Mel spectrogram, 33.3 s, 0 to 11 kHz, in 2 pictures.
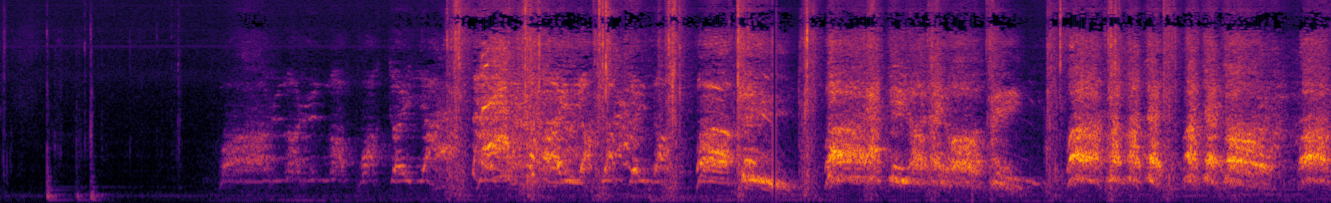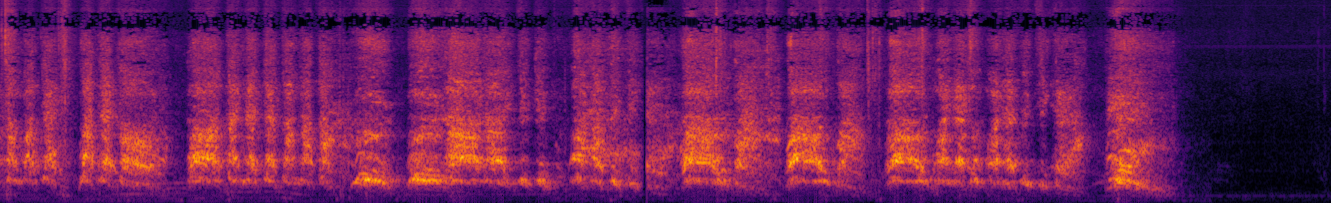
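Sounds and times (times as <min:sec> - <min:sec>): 
group of men shouting haka chant in unison: 0:02.8 - 0:31.4
crowd ambience: 0:05.2 - 0:30.0
sharp stomps and slaps of haka performers: 0:05.6 - 0:10.4, 0:11.6 - 0:14.8, 0:16.6 - 0:17.6, 0:27.4 - 0:27.8.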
